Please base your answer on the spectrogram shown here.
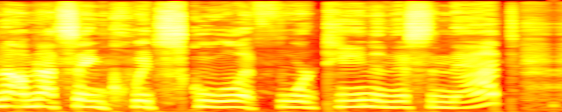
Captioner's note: none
